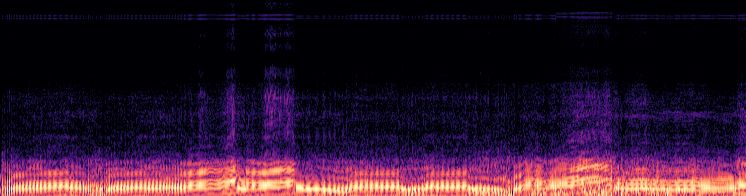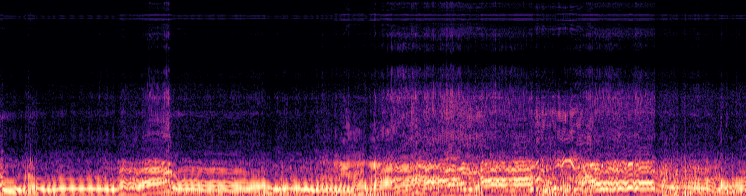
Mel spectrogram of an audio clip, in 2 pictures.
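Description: Motocross bike engine heard from the rider's helmet camera, revving up and dropping back over and over as the bike accelerates, shifts and brakes around a dirt track. A rushing noise grows over the engine in the later part.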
